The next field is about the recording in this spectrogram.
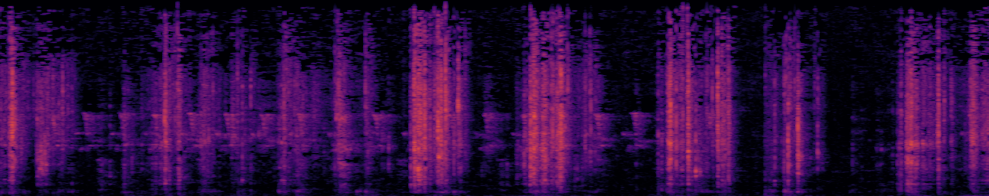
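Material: Soap.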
